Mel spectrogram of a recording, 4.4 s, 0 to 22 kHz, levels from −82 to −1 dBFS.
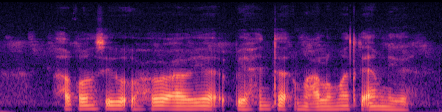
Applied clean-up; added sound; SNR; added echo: none; none; none; none.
